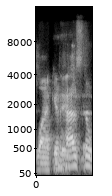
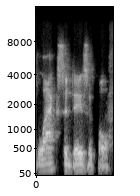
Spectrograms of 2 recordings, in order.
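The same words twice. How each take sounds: First: The first syllable sounds like 'lack'. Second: The first syllable sounds like 'lax'. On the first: The speaker calls it right. "It's just" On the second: The speaker calls it wrong. "I associated it with the word relax, and I thought it was lackadaisical. It's not that"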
